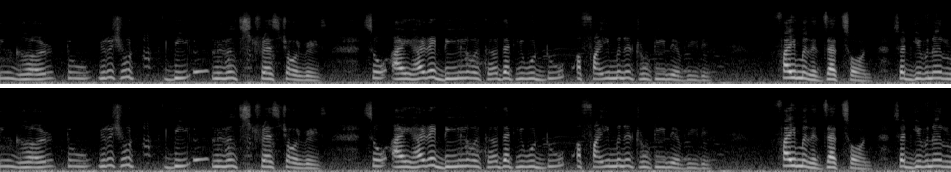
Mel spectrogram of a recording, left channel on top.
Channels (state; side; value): identical; both; correlation 1.00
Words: her to, she would be a little stressed always. So I had a deal with her that you would do a 5-minute routine every day. 5 minutes, that's all. So I'd given her a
